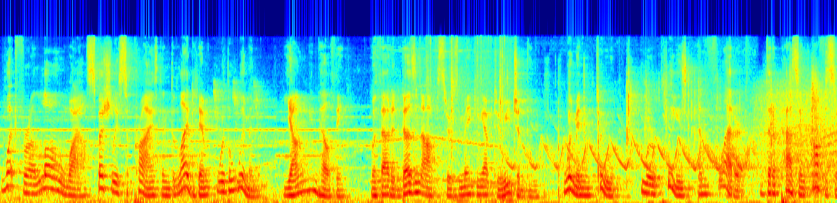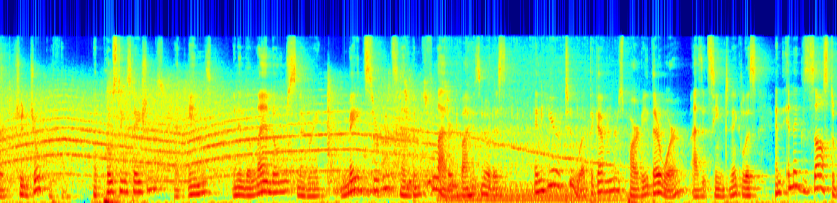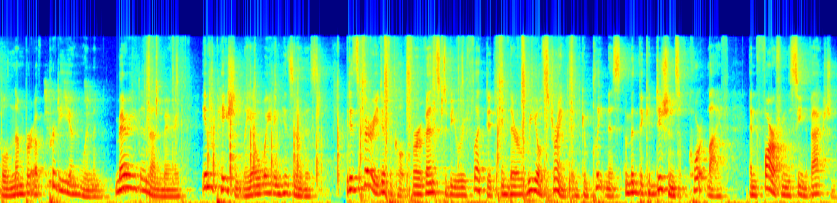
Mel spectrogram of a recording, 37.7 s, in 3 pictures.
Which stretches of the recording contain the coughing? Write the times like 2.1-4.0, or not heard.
3.2-4.0, 18.6-19.5, 25.8-26.6.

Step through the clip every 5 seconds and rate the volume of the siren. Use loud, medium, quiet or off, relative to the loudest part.
medium, medium, loud, loud, medium, off, off, off.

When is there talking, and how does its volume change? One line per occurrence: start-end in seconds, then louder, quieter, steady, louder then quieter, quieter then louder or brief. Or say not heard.
0.0-37.6 steady.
